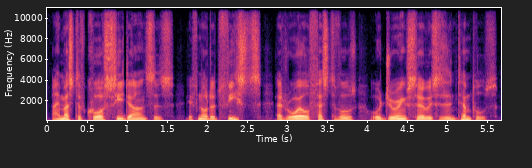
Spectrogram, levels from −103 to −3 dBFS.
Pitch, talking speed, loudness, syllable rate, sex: 115 Hz, 190 wpm, -19 LUFS, 5.2 syllables/s, male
